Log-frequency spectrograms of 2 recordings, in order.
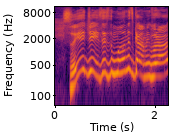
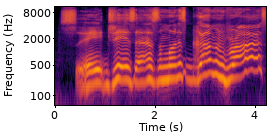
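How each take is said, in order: First: It is said in a plain voice. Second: It is said in a Borat-like voice.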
